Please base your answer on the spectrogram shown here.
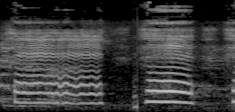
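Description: Two strong, steady newborn wails, each about half a second to a second long, with a nasal "neh" quality and a brief gasp between them: a hunger cry.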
